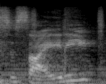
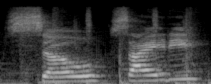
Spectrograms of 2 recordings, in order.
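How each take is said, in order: First: The first syllable is said like 'suh'. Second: The first syllable is said like 'so'. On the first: "I think it's supposed to be society" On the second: "but it's so-ciety"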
